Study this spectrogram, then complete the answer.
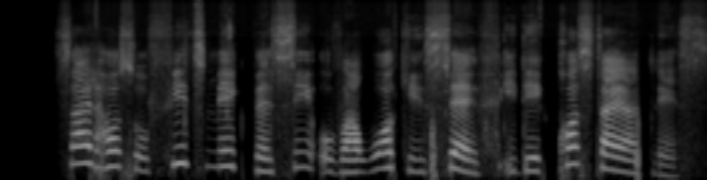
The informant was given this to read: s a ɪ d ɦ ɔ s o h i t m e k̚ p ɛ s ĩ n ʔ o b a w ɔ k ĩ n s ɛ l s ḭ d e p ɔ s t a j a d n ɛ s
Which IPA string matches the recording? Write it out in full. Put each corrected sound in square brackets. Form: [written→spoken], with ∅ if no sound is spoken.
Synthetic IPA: s a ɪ d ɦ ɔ s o [h→f] i t m e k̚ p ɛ s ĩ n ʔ o [b→v] a w ɔ k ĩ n s ɛ l [s→f] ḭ d e [p→k] ɔ s t a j a d n ɛ s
